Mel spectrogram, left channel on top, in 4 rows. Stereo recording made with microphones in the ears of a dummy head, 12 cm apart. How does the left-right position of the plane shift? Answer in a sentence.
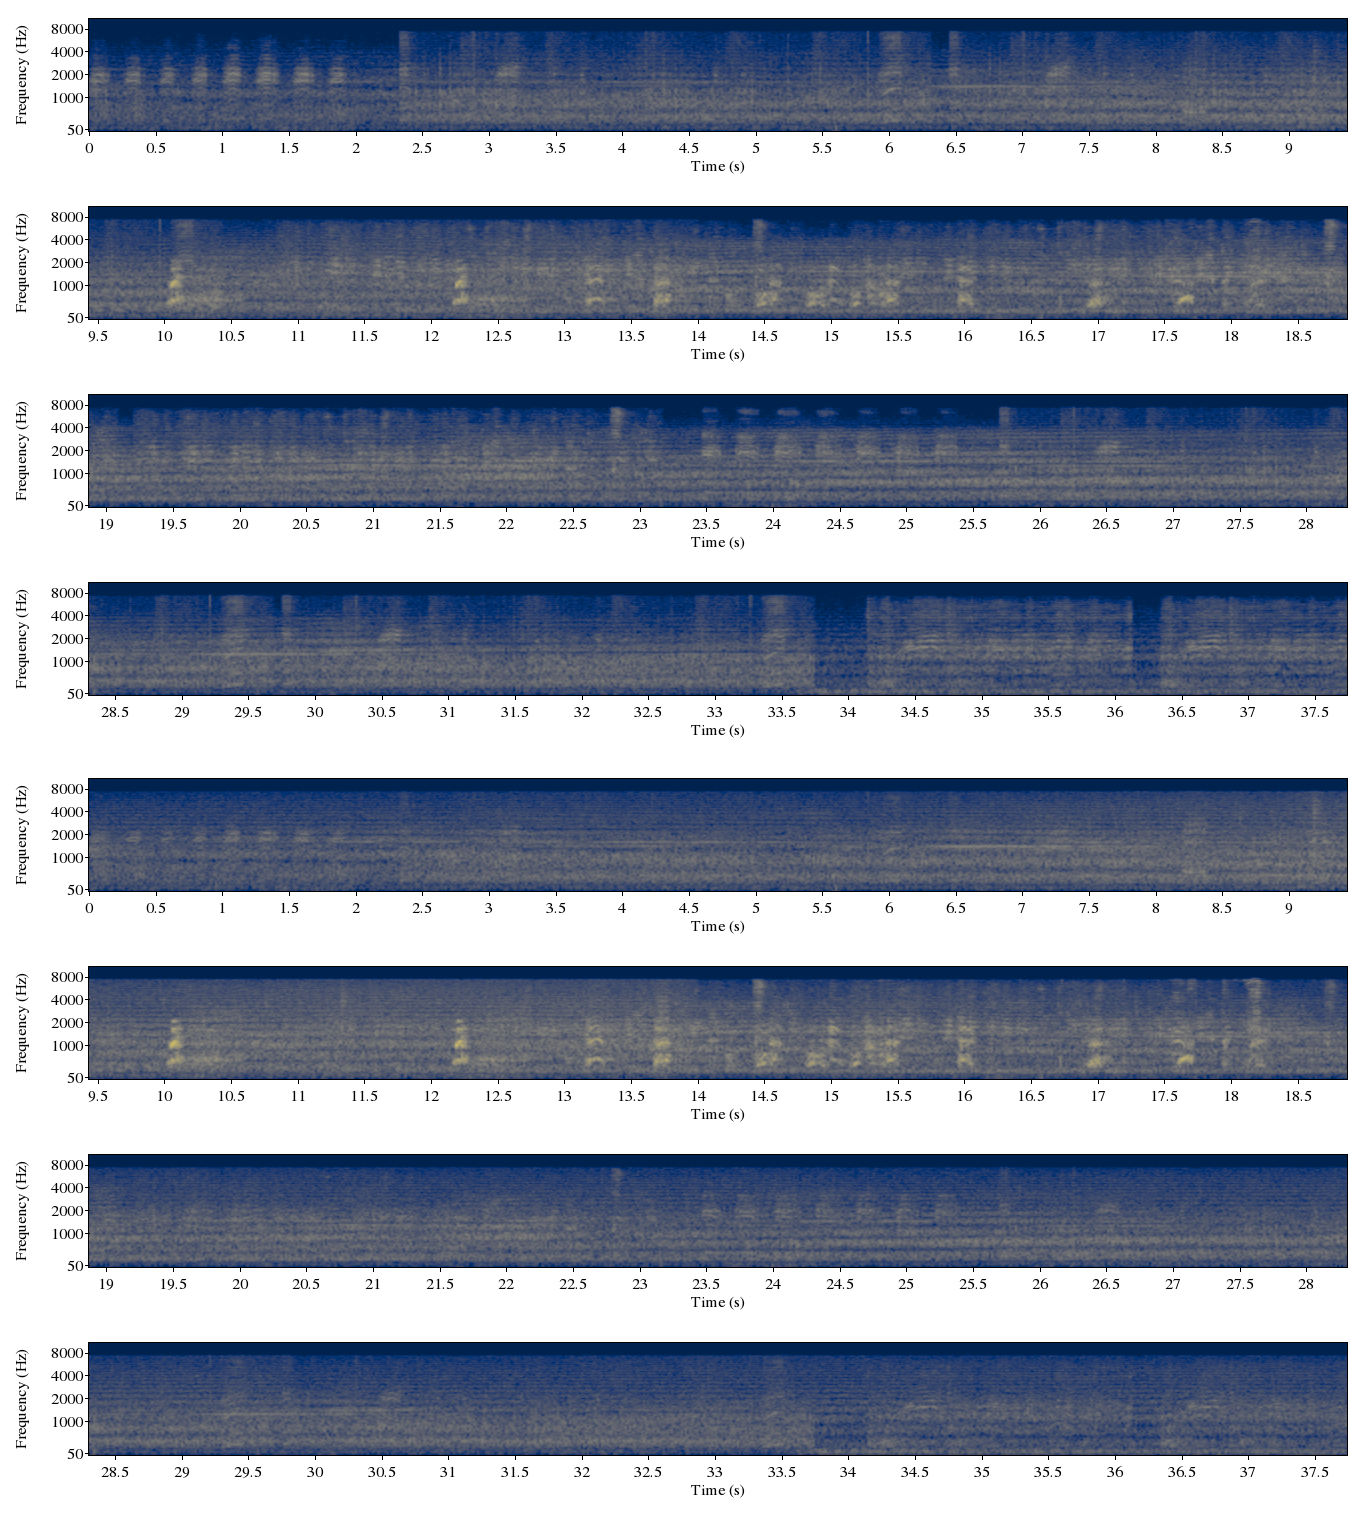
You can hear the plane travel towards the left.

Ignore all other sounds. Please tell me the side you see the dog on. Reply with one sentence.
You can hear the dog on the right.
